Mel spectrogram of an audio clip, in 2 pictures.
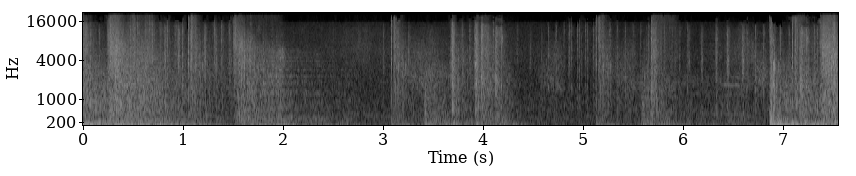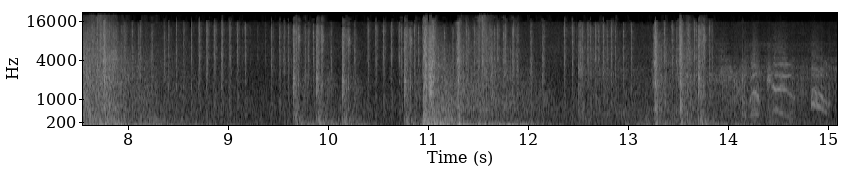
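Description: Soldiers in the video game Regiments open fire in repeated loud volleys, with sharp cracks and heavy booms rolling on and off throughout, some bursts dense and overlapping like a fusillade.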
